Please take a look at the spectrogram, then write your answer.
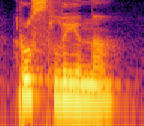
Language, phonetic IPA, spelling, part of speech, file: Ukrainian, [rɔsˈɫɪnɐ], рослина, noun, Uk-рослина.ogg
- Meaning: plant (photosynthetic organism)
